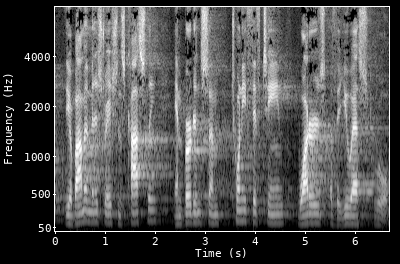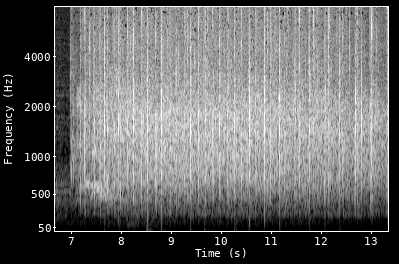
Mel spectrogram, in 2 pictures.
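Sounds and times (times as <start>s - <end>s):
speech: 0.2s - 7.2s
crowd applauding: 7.0s - 13.3s.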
